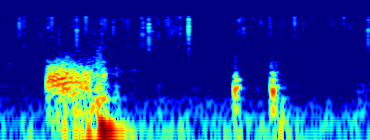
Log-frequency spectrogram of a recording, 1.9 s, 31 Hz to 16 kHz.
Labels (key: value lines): label: biophony, low growl
recorder: SoundTrap 300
